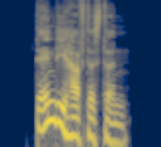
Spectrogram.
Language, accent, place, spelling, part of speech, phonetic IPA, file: German, Germany, Berlin, dandyhaftesten, adjective, [ˈdɛndihaftəstn̩], De-dandyhaftesten.ogg
- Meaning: 1. superlative degree of dandyhaft 2. inflection of dandyhaft: strong genitive masculine/neuter singular superlative degree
